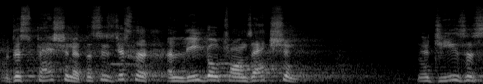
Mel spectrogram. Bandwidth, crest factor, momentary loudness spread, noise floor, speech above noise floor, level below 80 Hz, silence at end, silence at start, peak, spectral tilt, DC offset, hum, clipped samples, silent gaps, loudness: 17 kHz; 20 dB; 12 LU; -63 dBFS; 30 dB; -72 dBFS; 0 s; 0 s; -14 dBFS; -4 dB/octave; under 0.1%; none; under 0.1%; none; -32 LUFS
